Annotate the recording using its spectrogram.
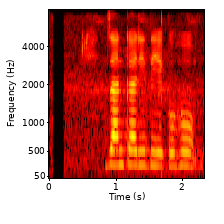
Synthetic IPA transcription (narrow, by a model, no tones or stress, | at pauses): d͡zankaɾid̪ijekoɦo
